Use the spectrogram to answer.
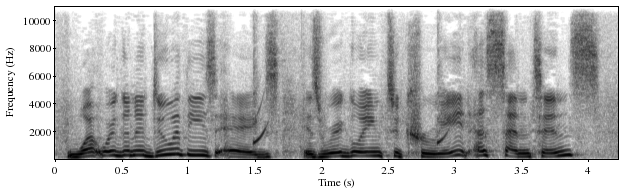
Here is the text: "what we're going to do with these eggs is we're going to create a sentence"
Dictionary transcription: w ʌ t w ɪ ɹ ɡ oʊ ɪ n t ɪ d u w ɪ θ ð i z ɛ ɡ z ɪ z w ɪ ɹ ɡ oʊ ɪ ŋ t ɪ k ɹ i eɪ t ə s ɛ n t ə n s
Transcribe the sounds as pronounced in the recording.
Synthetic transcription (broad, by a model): w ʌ t w ɪ ɹ ɡ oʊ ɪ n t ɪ d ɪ w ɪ ð i z ɛ ɡ z ɪ z w ɪ ɹ ɡ oʊ ɪ ŋ t ɪ k ɹ i eɪ t ə s ɛ n t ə n s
